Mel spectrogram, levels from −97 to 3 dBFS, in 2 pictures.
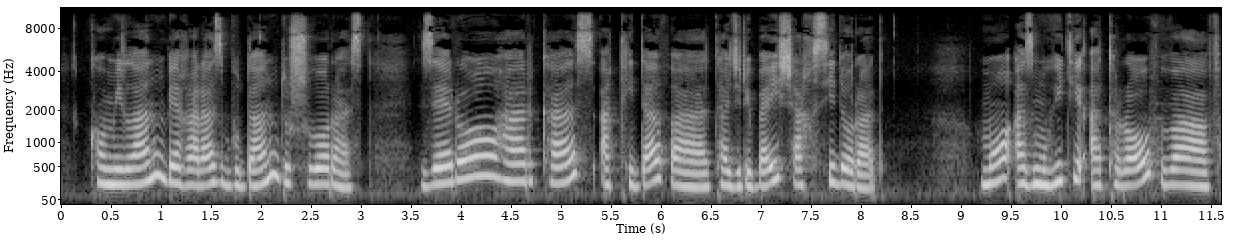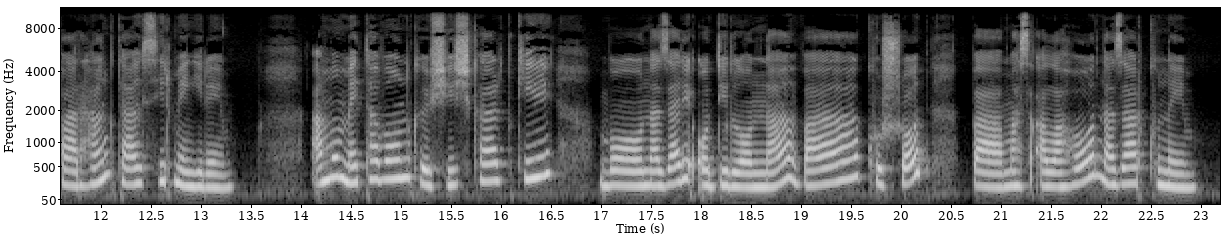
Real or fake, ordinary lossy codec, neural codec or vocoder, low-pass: real; none; none; 9.9 kHz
